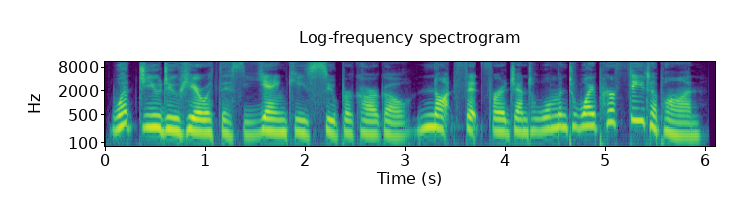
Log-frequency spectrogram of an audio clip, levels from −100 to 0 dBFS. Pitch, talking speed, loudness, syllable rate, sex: 205 Hz, 185 wpm, -17 LUFS, 4.8 syllables/s, female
